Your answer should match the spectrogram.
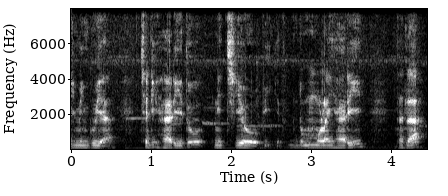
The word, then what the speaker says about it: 日曜日: Hari Minggu yaitu bahasa Jepangnya Nichiyobi.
